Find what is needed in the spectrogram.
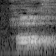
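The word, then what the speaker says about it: half: मुझे का सकते हैं हाफ आपको पता ही है देखो एल साइलेंट है तो हाफ हो गया एफ से पहले अब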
